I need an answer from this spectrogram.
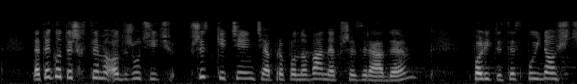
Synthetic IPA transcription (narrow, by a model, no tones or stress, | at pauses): d̪̥lat̪ɛɡɔt̪ɛʂxt̪sɛmɘʔɔd̪ʐut͡ɕit͡ɕfʂɘst̪̚kʲɛt͡ɕeɲt͡ɕapɾɔpɔnɔvanɛpʂɛzɾad̪ɛfpɔlʲit̪ɘt̪sɛspujnɔɕt͡ɕi̥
